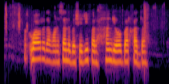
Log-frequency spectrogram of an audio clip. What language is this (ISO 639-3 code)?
pus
